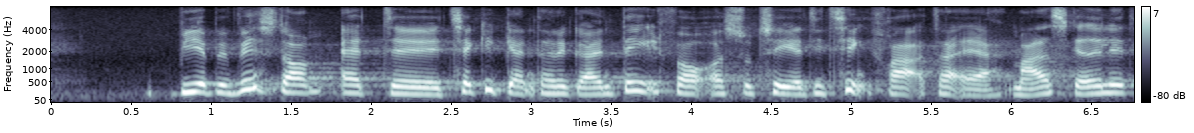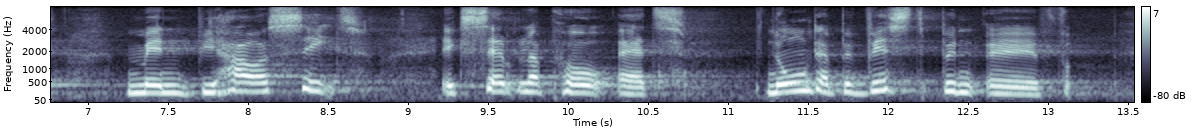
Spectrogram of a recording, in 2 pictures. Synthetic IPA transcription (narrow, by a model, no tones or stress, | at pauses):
ʋiæɐb̥e̝ʋe̝sd̥ɒ̽mæ̥t͡sʰeɡ̥̚ɡiɡ̥æn̰d̥ɐnəɡ̥ɶɐe̝nd̥e̝̰ːlfɒ̽ʔɒ̽sɒt͡sʰe̝̰ːɐd̥it͡sʰe̝ŋ̰fʁɑ̈d̥ɑ̈ʔæɐmɑ̈ːð̞̩ˠsɡ̥ɛːð̞ˠəlid̥ | menʋiɦɑ̈oɒ̽sse̝̰ːd̥ | ʔeɡ̥sem̰b̥lɐpʰɒ̽æd̥ | no̝ːn̩d̥ɑ̈æɐb̥e̝ʋe̝sd̥b̥e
